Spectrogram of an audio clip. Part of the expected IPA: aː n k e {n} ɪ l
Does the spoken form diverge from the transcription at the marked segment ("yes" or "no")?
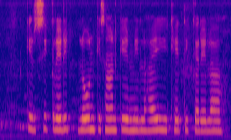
yes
